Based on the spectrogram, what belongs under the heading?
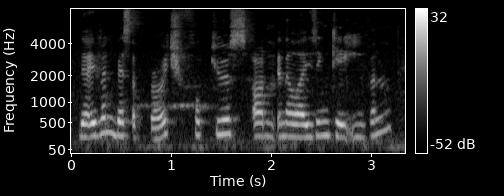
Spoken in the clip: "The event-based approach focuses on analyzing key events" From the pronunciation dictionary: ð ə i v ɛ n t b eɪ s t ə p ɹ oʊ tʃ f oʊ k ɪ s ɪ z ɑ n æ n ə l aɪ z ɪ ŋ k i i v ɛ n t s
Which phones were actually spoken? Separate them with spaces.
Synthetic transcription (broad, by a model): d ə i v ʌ n b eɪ s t ə p ɹ oʊ tʃ f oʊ k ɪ s ɑ n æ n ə l aɪ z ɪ ŋ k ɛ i v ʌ n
